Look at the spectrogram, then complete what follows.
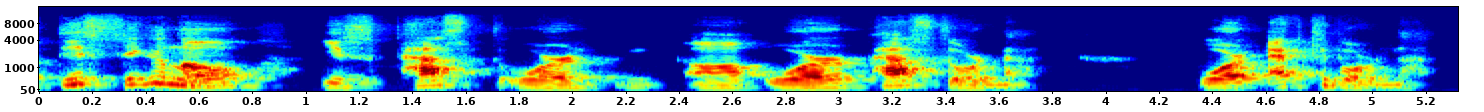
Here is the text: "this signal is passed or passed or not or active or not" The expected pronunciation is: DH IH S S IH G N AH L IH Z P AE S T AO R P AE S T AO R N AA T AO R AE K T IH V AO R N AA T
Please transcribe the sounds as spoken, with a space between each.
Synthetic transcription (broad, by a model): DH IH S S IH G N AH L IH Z P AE S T AO R P AE S T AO R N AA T AO R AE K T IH B AO R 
